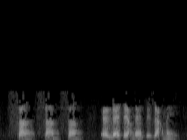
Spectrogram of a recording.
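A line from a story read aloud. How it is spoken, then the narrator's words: Very soft voices. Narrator (French): ils doivent l'avoir dit très doucement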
